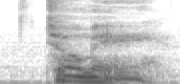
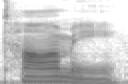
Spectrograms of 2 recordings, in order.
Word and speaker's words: Tomy: They're made by Tomy. Tomei. I always pronounce that Tommy, but dude, those look like those look.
